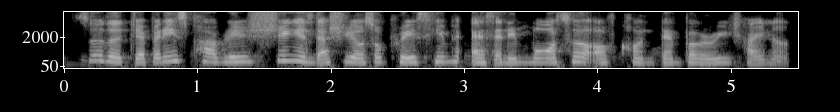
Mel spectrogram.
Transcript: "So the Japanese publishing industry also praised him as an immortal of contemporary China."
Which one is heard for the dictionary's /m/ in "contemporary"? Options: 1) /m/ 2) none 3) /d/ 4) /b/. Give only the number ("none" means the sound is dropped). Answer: 1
